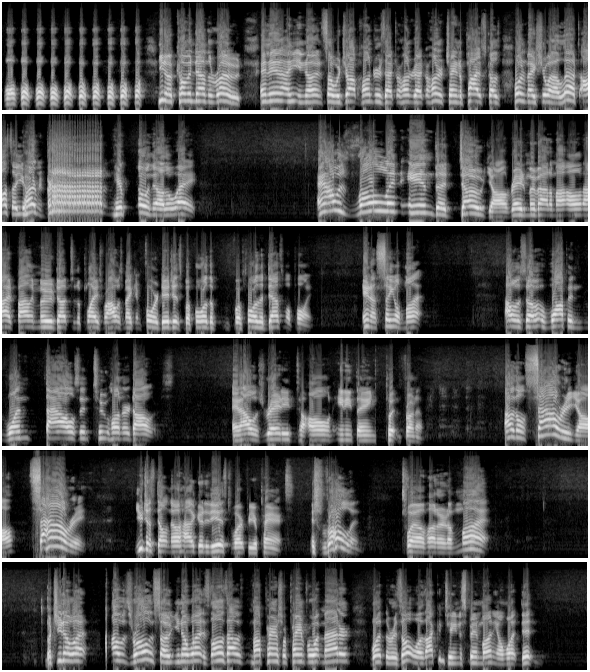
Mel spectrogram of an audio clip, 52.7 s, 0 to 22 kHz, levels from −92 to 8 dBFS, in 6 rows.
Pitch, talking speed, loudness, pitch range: 200 Hz, 180 wpm, -10 LUFS, 175-235 Hz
